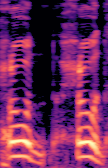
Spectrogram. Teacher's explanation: হাটা চিকন করে বলতে হবে গলার মাঝখান থেকে চাপ দিয়ে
